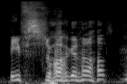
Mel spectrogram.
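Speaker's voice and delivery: high, loud, slow laughing echo of the name; laughing disbelief. Real, not acted. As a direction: crack up repeating the name.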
